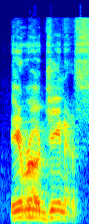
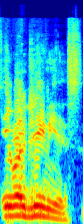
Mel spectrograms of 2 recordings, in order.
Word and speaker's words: erogenous: Eerogenous. Eerogenous zones. Don't Don't pronounce a G. Just pronounce the G as a J.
